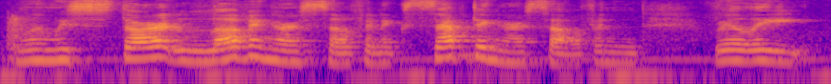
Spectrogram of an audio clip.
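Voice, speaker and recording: A woman in her thirties, a chanting teacher, talking softly and unhurriedly to her live-stream community. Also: fairly low pitch, a little hiss or hum. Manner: slow, soft, unhurried spiritual talk.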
